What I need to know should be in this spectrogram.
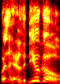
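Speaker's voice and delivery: very loud, high-pitched yelling. A character yells out to a companion who vanished, yelling out. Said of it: "I'm gonna yell out to Priya".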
